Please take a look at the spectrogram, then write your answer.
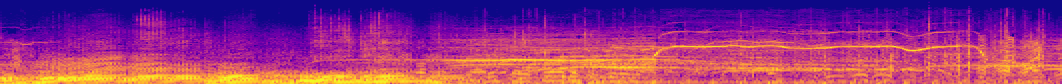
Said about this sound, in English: and my God, there's some hooning going on in that paddock.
